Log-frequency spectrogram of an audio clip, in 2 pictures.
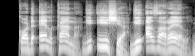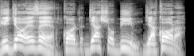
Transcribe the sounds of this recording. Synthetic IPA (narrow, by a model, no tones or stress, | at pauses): kɔdɛlkana̰ɡɪʔɪʃa̰ɡɪʔazaɾɛlɡɪd͡ʒɔɛzɛrkɔdd͡ʒaʃɔbimd͡ʒakɔɾa̰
